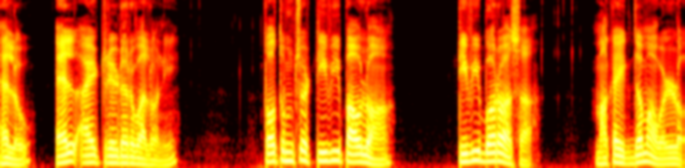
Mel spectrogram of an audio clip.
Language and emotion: Goan Konkani, neutral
